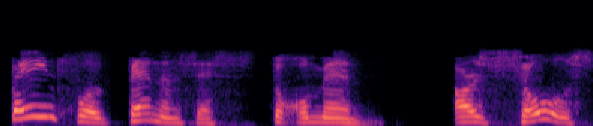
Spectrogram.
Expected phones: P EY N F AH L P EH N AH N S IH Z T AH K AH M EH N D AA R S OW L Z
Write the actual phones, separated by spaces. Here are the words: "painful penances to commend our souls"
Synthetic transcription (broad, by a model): P EY N F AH L P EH N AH N S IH S T AH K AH M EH N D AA W S OW L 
